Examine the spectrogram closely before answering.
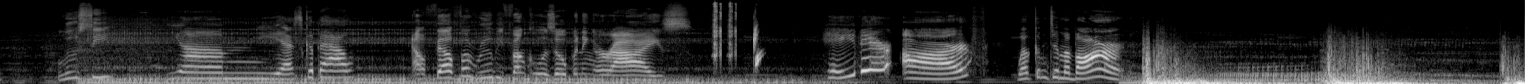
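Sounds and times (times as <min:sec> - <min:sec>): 
speech: 0:00.6 - 0:06.9, 0:08.2 - 0:11.4
loud creature roar: 0:00.8 - 0:08.2, 0:11.9 - 0:15.1.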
